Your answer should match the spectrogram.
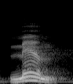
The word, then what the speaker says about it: mem: It's spelt the exact same way, bro. L-A-M-E-D. Mem.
